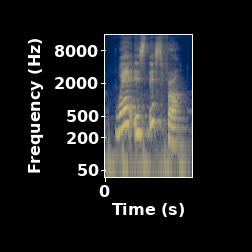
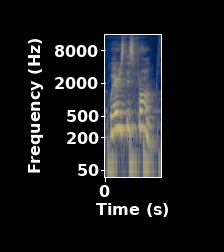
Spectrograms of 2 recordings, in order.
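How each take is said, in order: First: Each word is said separately and fully. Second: The words are linked and reduced together. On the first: "without connected speech" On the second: "with connected speech"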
